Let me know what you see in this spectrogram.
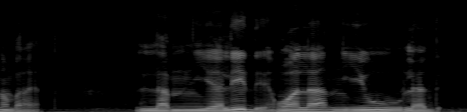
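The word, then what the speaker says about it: يُولَدْ: আয়াত লাম ইয়ালিদ ওয়ালাম ইউলাদ ইউ এখানে কিন্তু মুখ গোল হবে ইউলাদ এখানে এক আলিফ টান আছে মুখ গোল হবে দ্বিতীয়ত একালি টান আছে এখানে লাম ইয়ালিদ ওয়ালাম ইউলাদ লাম ইয়ালিদ এখানে কিন্তু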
